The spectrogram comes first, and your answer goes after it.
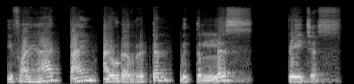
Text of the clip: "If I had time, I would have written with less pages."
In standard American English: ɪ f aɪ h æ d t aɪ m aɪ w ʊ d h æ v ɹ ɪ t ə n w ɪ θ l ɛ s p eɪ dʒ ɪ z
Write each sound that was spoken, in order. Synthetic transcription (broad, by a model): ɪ f aɪ h æ d t aɪ m aɪ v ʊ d h æ v ɹ ɪ t ə n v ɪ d l ɛ s p eɪ dʒ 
